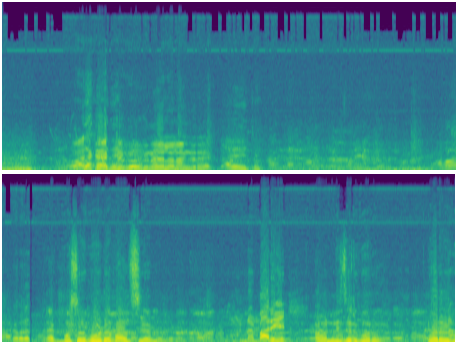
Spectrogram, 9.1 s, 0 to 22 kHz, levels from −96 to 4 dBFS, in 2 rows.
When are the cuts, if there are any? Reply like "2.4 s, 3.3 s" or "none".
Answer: 4.8 s

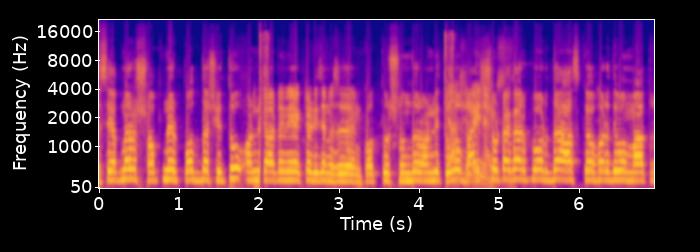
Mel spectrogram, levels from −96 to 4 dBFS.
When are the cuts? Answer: 2.0 s, 4.3 s

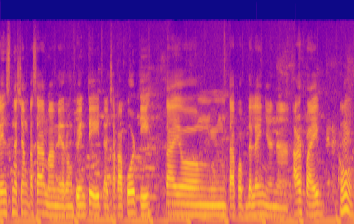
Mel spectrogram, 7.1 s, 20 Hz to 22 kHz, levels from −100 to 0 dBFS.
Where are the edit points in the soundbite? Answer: 3.3 s

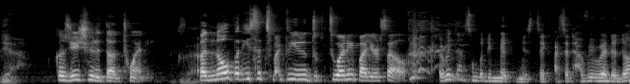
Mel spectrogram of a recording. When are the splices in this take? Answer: 4.2 s

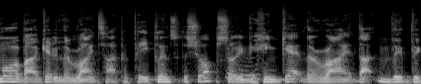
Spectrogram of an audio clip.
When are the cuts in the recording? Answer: none

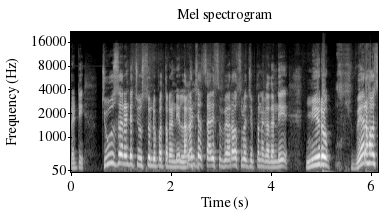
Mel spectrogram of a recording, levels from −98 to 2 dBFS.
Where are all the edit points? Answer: none

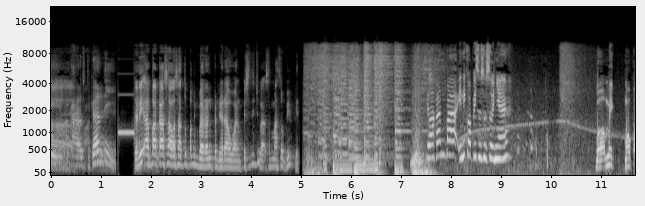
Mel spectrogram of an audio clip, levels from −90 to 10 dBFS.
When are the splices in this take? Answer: 1.4 s, 5.2 s

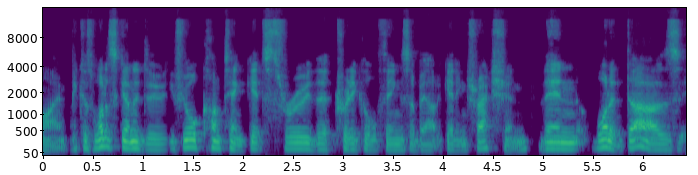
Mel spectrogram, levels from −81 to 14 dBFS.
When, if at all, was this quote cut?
2.9 s

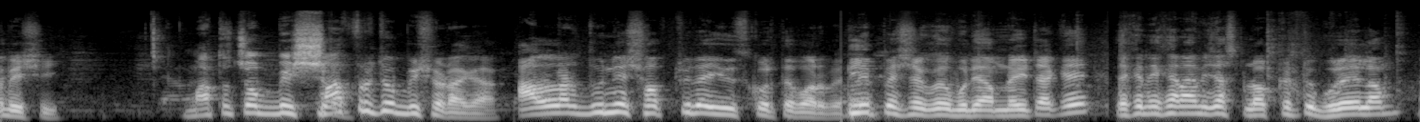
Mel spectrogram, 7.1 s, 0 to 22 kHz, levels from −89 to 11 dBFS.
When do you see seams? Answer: 2.5 s, 4.2 s, 5.5 s

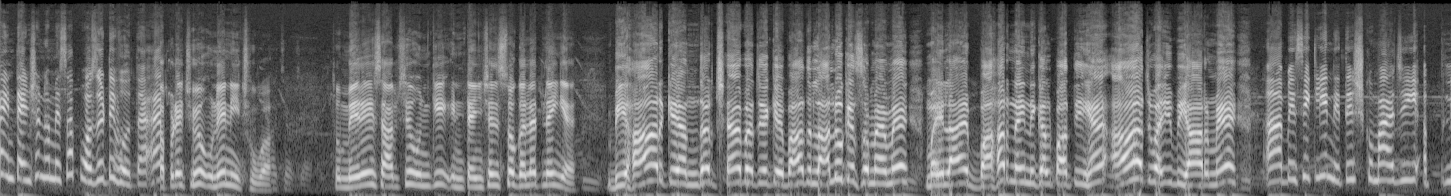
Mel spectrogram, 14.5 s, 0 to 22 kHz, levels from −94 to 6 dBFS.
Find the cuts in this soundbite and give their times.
1.6 s, 5.9 s, 12.5 s

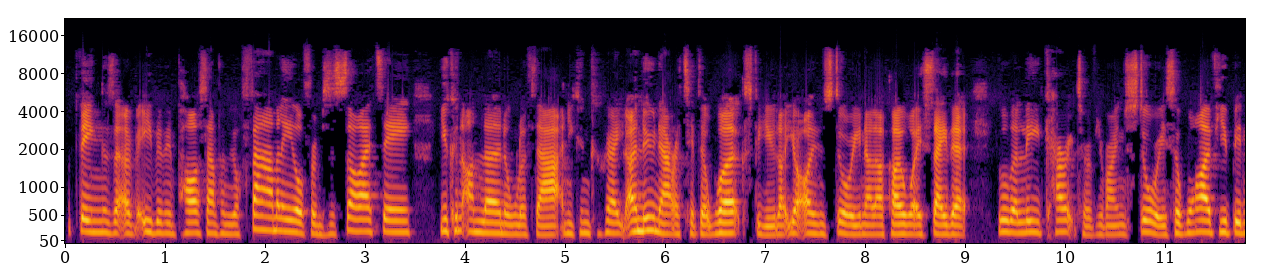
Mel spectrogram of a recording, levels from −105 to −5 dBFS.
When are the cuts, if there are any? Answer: none

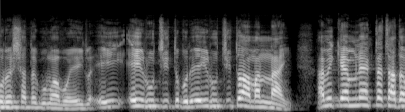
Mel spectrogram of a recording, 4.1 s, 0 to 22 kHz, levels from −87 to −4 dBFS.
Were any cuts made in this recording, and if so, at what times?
none

